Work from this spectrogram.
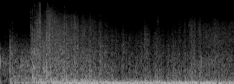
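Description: A deep, rumbling explosion in PUBG on the Erangel map booms out and keeps roaring with low, dense energy for a couple of seconds, loud and close.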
